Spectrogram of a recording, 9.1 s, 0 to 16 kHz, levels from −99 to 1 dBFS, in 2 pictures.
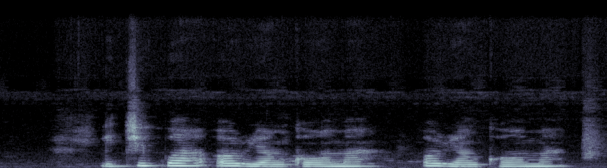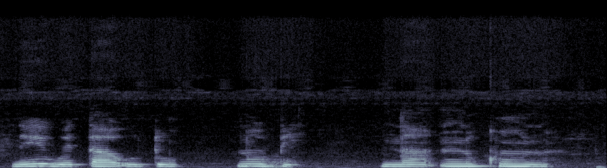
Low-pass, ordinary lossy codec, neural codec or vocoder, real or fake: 14.4 kHz; none; none; real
